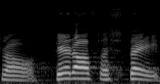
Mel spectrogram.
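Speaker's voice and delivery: big resounding voice. Acting out a voice from the darkness ordering the new girl off the stage, booming voice. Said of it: "this booming voice that comes from the darkness".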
